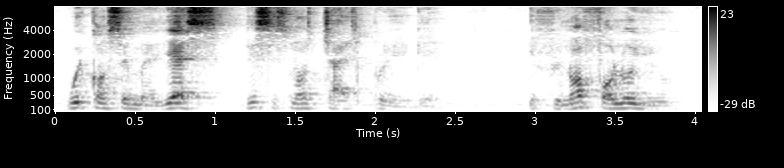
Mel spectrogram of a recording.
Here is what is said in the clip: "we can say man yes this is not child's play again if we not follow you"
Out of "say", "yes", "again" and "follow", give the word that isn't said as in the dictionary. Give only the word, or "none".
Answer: none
